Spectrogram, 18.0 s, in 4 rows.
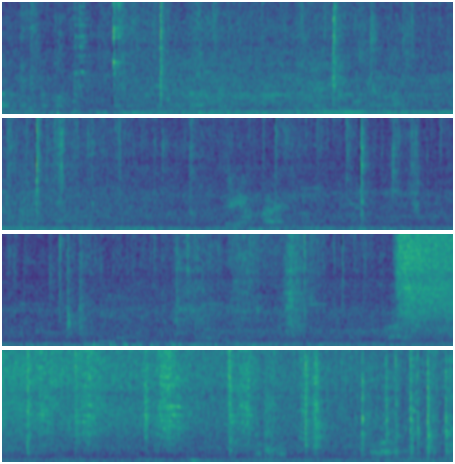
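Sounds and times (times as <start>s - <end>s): egg sizzling on a griddle: 0.0s - 18.0s
metal spatula tapping and scraping: 4.6s - 5.2s, 15.0s - 18.0s.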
